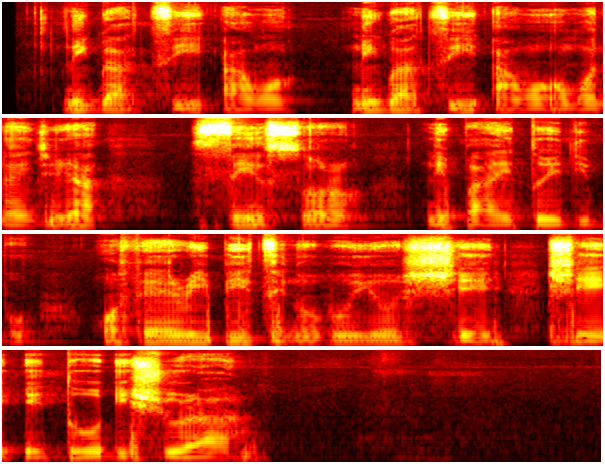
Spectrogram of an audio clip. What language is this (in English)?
Yoruba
